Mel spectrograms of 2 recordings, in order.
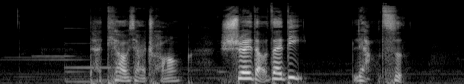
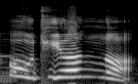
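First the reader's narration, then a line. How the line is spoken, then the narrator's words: Sighing. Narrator (Chinese): 叹了口气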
